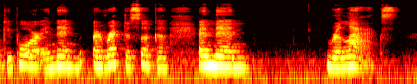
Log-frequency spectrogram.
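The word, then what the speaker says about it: sukkah: and then erect a sucker and then relax Suka sounds like Sookie when I say it right never mind that the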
